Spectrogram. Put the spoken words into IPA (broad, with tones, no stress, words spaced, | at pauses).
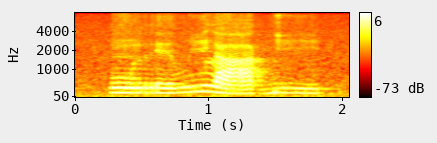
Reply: ũ˨rɪ˨ βi˦laː˨ ɡ͡bi˨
